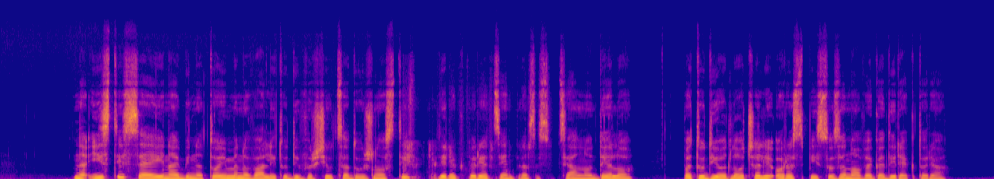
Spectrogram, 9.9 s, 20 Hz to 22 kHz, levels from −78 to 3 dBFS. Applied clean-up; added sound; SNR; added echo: neural mask model DeepFilterNet 3.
